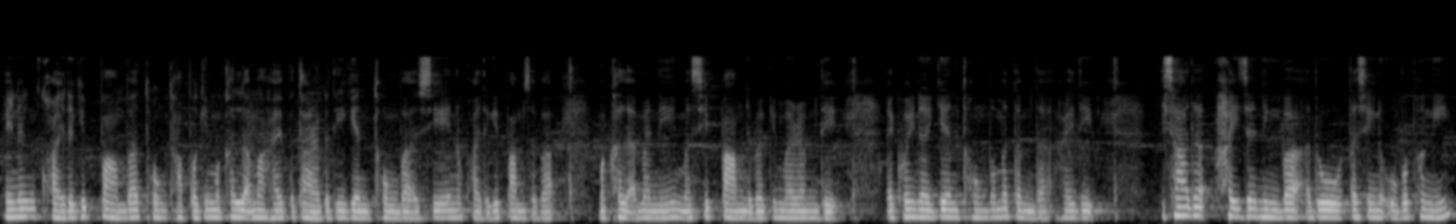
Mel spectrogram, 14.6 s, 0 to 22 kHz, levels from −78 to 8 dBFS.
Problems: background sounds at intervals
